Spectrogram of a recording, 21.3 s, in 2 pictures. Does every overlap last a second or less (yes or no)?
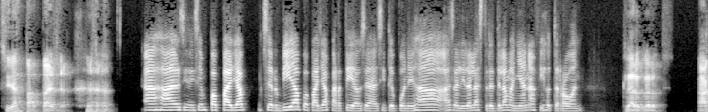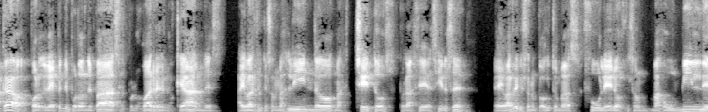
yes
